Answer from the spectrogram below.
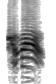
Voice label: suspicious; XBOX; worker

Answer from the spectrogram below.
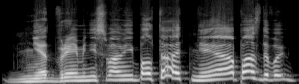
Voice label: no time to talk, male; Soldier Of Fortune II Double Helix; XBOX; civ

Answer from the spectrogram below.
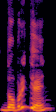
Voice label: "good day", male; XBOX; civ

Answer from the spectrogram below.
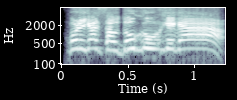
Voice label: under fire, cantonese, male; XBOX; enemy

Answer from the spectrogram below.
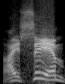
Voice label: see him, english male; XBOX; enemy

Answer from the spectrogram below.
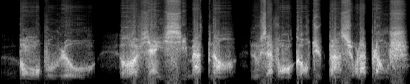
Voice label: happy, french; KRAMER; Battle Engine Aquila

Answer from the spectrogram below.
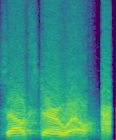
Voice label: stair south, enemy english team orders; XBOX

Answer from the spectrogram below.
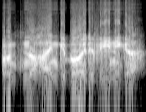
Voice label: BUILDING 2 DESTROYED, german; Battle Engine Aquila

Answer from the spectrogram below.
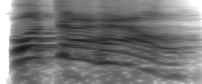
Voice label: mobster alert; Max Payne

